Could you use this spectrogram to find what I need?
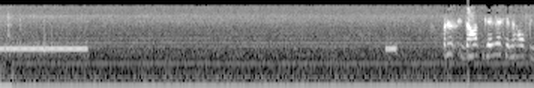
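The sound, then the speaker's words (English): A telephone call being dialed: a steady dial tone sounds for about a second and stops, leaving a low hum, then a short single keypad beep follows before a voice starts talking. “All right, let's give them a call.”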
